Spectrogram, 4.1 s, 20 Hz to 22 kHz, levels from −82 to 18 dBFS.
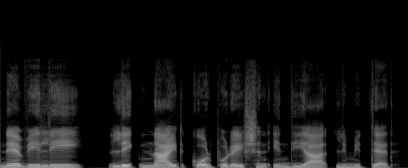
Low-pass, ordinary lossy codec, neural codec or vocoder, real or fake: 14.4 kHz; none; autoencoder, 48 kHz, 128 numbers a frame, DAC-VAE, trained on Japanese speech; fake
